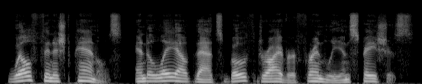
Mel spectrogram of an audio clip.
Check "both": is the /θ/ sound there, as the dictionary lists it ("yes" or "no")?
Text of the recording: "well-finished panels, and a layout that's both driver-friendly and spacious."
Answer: yes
